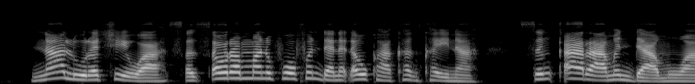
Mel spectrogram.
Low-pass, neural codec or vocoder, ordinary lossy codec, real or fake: none; none; none; real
